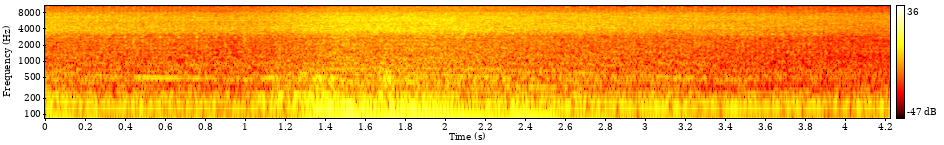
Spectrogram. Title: 02 Focus Rough Idle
